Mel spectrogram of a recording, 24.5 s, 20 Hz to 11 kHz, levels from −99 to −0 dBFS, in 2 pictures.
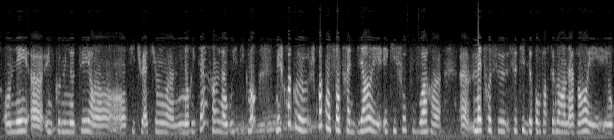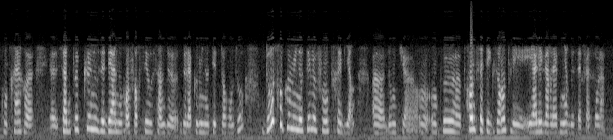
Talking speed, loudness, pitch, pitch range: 200 wpm, -25 LUFS, 225 Hz, 200-260 Hz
